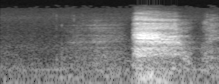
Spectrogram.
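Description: A pause in recitation: near silence, then, a little past halfway, one audible breath close to the microphone lasting about half a second.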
